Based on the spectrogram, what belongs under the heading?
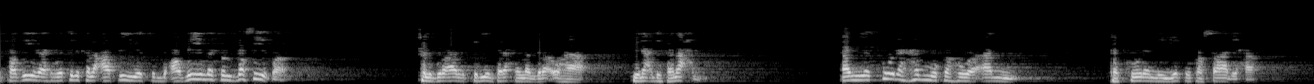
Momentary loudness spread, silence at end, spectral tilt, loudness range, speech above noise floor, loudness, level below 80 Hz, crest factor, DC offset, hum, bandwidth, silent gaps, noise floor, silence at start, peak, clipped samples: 7 LU; 0.55 s; -13 dB/octave; 3 LU; 56 dB; -16 LUFS; -66 dBFS; 14 dB; under 0.1%; none; 5.6 kHz; none; -71 dBFS; 0 s; -4 dBFS; under 0.1%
